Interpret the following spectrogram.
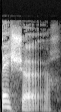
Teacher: On the top of E, it will open the sound. So you get really open.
